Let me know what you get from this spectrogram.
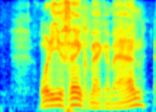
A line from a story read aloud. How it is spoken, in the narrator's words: asked Dr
